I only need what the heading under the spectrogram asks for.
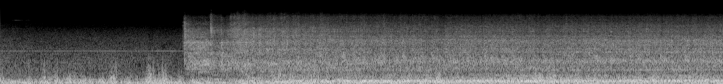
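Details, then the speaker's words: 1973 Toyota Land Cruiser FJ40 with Chevy 305 V8, started after new headers and a welded Y-pipe exhaust were fitted: cranks, fires within two seconds and settles into a steady, even low rumble at idle. "all right we got an exhaust let's try firing this thing up should be pretty quiet"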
